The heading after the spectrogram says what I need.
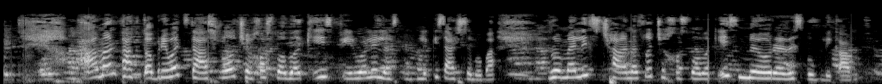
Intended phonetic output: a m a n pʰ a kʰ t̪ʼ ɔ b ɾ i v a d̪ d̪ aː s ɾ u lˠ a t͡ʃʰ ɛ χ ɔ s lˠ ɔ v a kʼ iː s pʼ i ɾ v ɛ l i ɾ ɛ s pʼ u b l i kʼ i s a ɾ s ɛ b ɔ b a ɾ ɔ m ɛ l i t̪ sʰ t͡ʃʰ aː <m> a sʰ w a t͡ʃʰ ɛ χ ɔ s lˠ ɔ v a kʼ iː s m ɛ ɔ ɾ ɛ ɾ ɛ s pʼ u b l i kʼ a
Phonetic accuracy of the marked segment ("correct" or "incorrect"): incorrect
